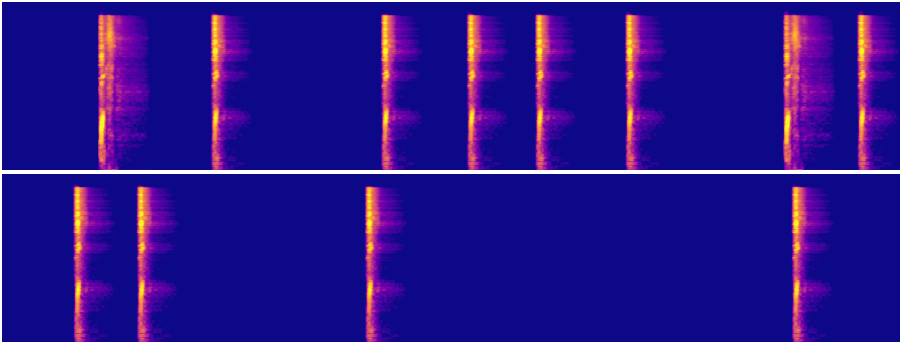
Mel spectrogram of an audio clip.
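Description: Short game menu clicks sound as options are chosen.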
